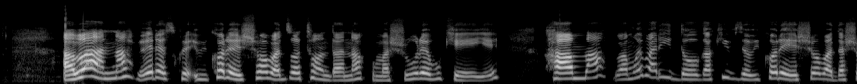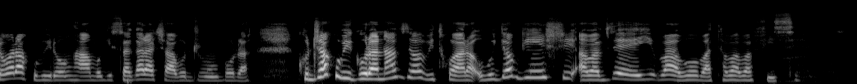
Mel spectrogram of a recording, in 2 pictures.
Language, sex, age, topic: Rundi, female, 25-35, education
